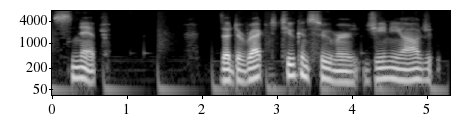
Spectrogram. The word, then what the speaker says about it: SNP: called single nucleotide polymorphisms SNP pronounced snip the direct to Consumer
